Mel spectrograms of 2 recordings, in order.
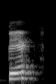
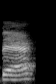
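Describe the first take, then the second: First: দেখ with closed e, "dekh"; wrong pronunciation. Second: দেখ with open e, "dækh"; correct pronunciation. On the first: Teacher showing the wrong দেখ. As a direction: say দেখ with a tight e. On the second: Teacher correcting with the right দেখ. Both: Shown as a demonstration. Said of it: "দেখ হবে না".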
